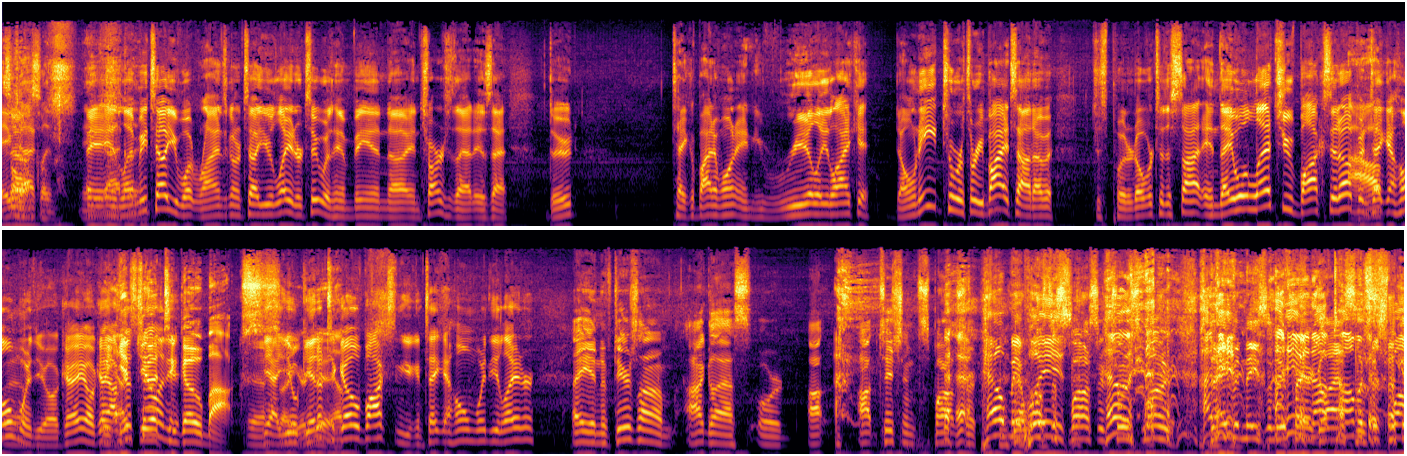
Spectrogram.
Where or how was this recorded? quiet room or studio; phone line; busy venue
busy venue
